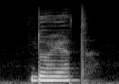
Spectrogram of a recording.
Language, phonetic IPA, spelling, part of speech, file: Czech, [ˈdojɛt], dojet, verb, Cs-dojet.ogg
- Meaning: to arrive (arrive by a wheeled vehicle)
